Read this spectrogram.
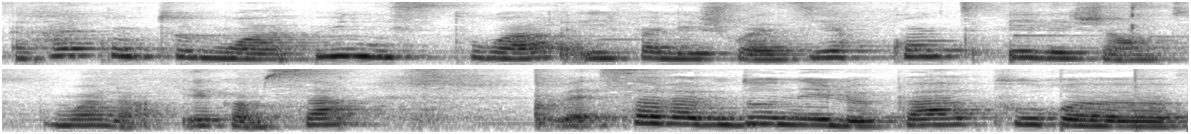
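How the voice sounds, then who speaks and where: Chatty high-voiced woman, echoey room. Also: a little mellow. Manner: chatty, hesitant, frequent fillers and self-corrections. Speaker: coloring vlogger. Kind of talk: casual show-and-tell vlog. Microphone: camera microphone she moves around. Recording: echoey room with faint background music.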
